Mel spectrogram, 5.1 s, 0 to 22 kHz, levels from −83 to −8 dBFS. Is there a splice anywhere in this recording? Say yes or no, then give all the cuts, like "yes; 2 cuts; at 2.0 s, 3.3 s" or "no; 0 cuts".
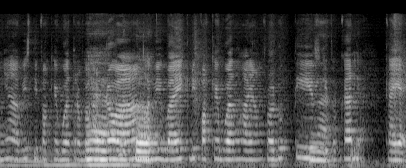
no; 0 cuts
